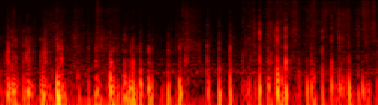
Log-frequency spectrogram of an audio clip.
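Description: Rapid fingertip taps on the hollow crown of a grey cotton Penn State baseball cap. They make a quick, irregular run of soft, dull, low thumps that stop dead with no ring.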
